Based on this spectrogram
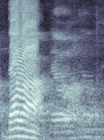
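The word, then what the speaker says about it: では: দেওয়া দেখতে দেহা তাই না দেখতে দেহা কিন্তু উচ্চারণ হবে কি দেওয়া দেওয়া দেপাতো দেপাতো দেমাস ওৎসুরিগা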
